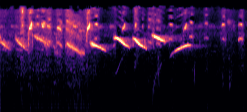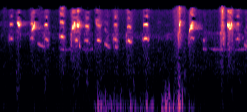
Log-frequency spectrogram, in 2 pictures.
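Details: Green-winged saltator singing, played to warm up a cold bird into song: a phrase of loud, clear whistled notes slurring downward, ending in a rising-falling slur, then rapid high chirps and ticks continue with a few low thumps.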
